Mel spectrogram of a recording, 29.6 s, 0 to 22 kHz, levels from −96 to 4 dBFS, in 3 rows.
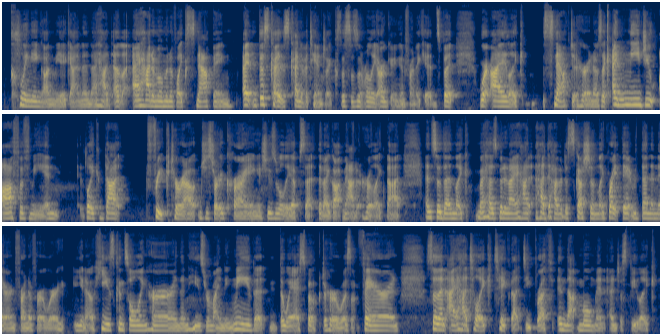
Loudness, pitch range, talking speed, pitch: -28 LUFS, 170-200 Hz, 270 wpm, 180 Hz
